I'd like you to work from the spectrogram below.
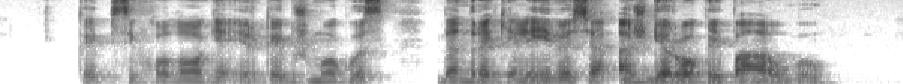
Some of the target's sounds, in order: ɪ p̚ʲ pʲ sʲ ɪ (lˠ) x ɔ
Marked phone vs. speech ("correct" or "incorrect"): incorrect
